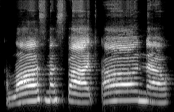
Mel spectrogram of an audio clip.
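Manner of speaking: dismayed exclaim. Real, not acted. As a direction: announce the lost place to the chat. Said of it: "Uh-oh, I lost my spot".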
